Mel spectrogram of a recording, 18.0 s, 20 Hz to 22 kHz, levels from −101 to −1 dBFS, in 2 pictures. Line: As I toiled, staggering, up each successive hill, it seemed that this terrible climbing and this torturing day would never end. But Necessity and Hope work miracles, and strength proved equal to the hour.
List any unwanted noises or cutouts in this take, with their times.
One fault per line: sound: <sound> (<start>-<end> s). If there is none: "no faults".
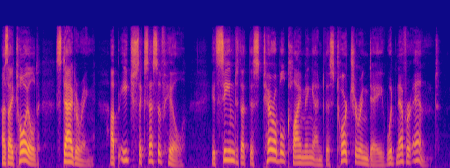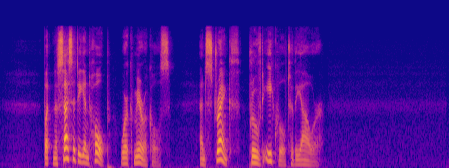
no faults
